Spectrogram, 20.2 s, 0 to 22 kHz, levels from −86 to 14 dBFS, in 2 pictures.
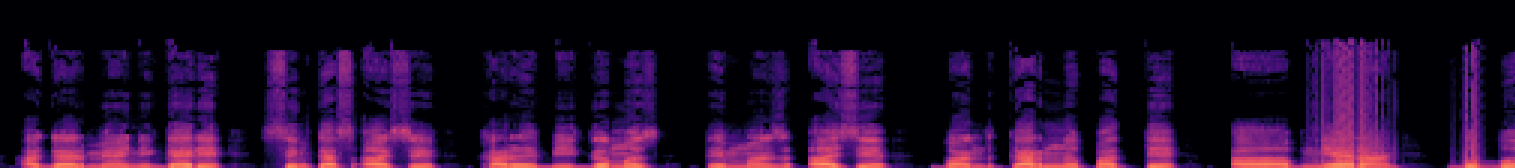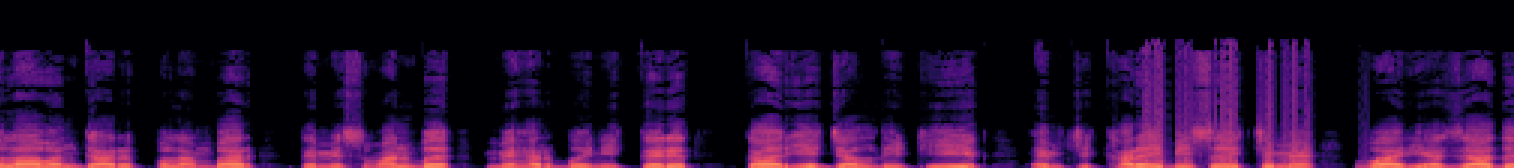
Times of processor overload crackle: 8.72-9.88, 17.71-19.20

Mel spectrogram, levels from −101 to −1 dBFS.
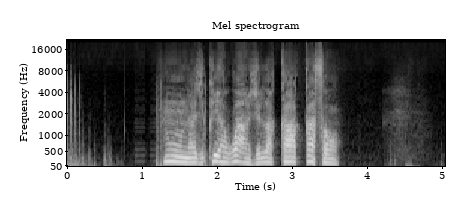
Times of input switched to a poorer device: none

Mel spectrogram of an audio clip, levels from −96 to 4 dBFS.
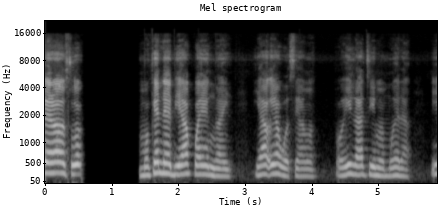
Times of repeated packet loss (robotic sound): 0.33-0.55

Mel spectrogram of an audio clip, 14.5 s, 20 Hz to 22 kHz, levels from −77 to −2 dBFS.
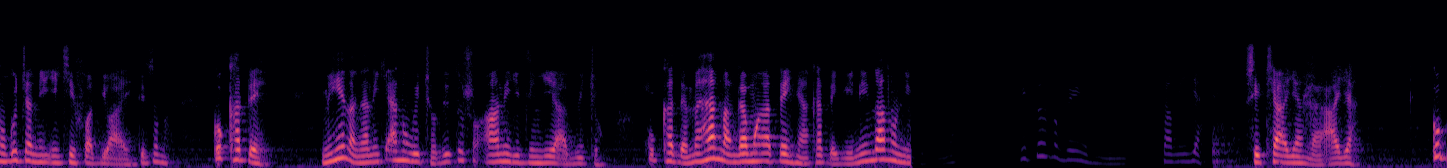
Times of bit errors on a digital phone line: none

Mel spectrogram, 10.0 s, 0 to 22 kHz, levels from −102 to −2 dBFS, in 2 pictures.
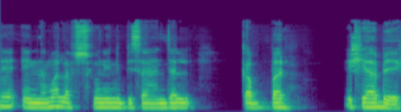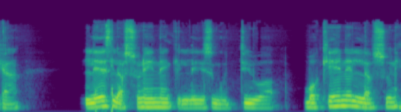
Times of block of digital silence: none

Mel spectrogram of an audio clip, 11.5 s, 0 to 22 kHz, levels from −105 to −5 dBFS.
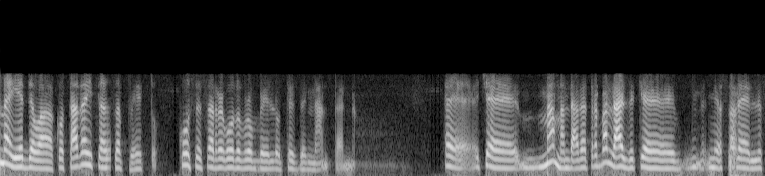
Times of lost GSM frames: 1.60-1.66, 3.84-3.91, 10.88-11.07

